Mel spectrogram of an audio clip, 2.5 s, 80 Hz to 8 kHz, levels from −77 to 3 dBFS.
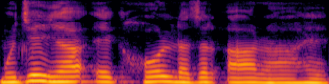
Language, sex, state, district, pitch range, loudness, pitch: Hindi, male, Arunachal Pradesh, Longding, 155-175 Hz, -14 LUFS, 160 Hz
